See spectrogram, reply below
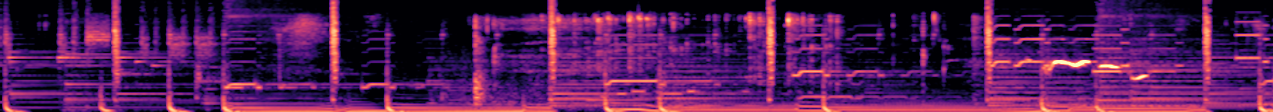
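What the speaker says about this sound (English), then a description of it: "I probably shouldn't actually whistle into my microphone while I'm streaming" A streamer whistles a wandering melody close to the microphone during a card game, amid musical tones and scattered clicks, with no talking.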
